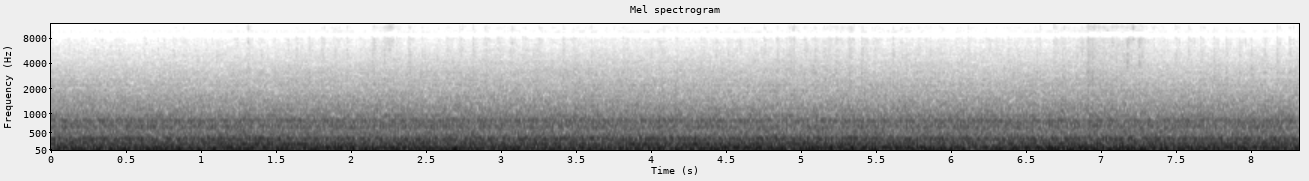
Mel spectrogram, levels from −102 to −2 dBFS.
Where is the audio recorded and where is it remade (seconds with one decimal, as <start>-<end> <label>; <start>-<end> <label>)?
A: 0.0-2.7 recorded; 2.7-6.2 remade; 6.2-8.3 recorded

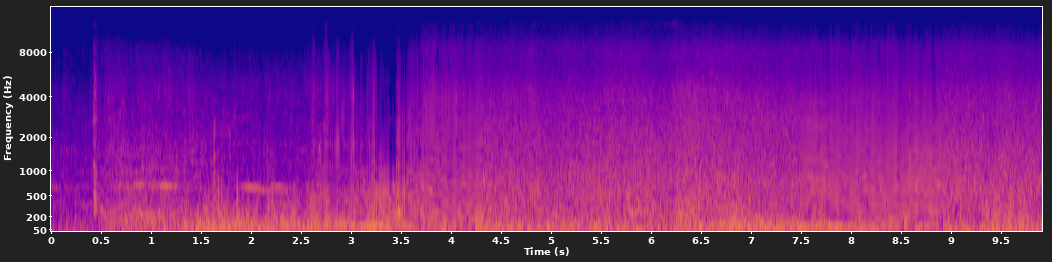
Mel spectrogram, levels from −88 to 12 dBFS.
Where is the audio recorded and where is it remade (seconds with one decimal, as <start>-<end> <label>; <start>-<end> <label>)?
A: 0.0-2.7 recorded; 2.7-4.3 remade; 4.3-7.5 recorded; 7.5-8.9 remade; 8.9-9.9 recorded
